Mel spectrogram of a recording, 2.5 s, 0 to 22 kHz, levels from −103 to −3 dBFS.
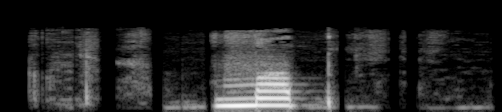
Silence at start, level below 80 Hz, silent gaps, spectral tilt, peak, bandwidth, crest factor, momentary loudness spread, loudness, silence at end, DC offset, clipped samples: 1.05 s; -62 dBFS; none; -7.5 dB/octave; -2 dBFS; 6.8 kHz; 16 dB; 25 LU; -13 LUFS; 1.05 s; under 0.1%; under 0.1%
